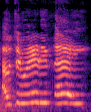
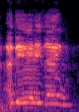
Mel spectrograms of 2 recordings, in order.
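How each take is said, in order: First: High, slow whiny "I'll do anything"; mock desperate plea. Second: High whiny "I'll do anything" again; mock desperate plea. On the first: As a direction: whine it like a begging fan. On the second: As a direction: beg it in a whiny voice. Second take, same mock. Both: Mocking eager followers in a high whiny plea.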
